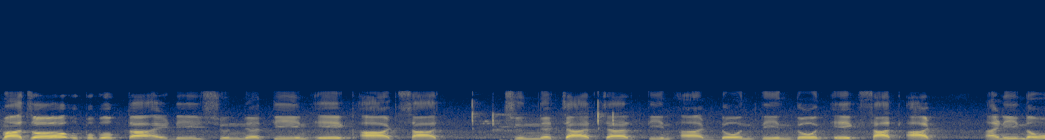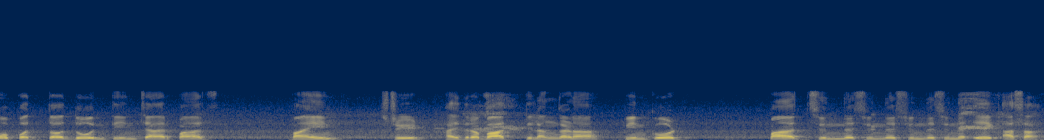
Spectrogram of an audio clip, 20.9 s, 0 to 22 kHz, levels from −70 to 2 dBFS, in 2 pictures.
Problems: constant background noise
